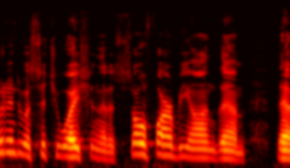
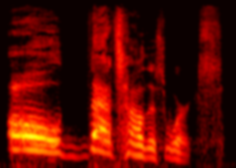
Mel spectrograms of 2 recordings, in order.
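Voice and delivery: ordinary talk, nothing marked

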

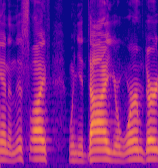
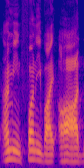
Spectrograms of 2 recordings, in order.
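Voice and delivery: ordinary talk, nothing marked

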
